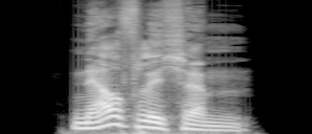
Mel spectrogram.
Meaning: strong dative masculine/neuter singular of nervlich
- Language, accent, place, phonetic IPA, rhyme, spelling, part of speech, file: German, Germany, Berlin, [ˈnɛʁflɪçm̩], -ɛʁflɪçm̩, nervlichem, adjective, De-nervlichem.ogg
